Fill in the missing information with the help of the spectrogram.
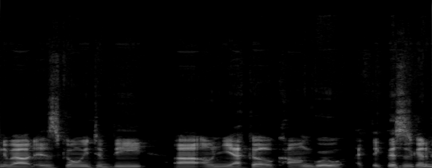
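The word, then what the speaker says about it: Onyeka Okongwu: the dude's name um it's been like a botch job all throughout YouTube it's on yo kongu that's his name but we're going to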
